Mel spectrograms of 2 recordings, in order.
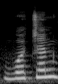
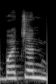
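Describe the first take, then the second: First: The word starts with a v sound. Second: The word starts with a b sound. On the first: "वचन को" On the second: "बचन बोलते हैं"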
